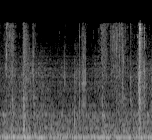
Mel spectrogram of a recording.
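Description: A heavy door creaks and grinds shut in the horror video game Amnesia: A Machine for Pigs, a sustained mechanical creaking with rumbling undertones that fills the whole stretch without pause.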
